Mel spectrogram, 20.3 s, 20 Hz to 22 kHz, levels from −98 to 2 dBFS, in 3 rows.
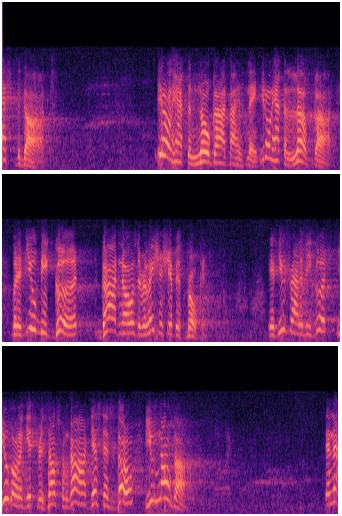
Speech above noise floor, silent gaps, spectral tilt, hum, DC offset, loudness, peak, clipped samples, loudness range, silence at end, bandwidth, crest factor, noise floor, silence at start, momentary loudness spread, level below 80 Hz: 36 dB; none; -6.5 dB/octave; none; under 0.1%; -21 LUFS; -6 dBFS; under 0.1%; 5 LU; 0 s; 7.4 kHz; 18 dB; -56 dBFS; 0 s; 8 LU; -58 dBFS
